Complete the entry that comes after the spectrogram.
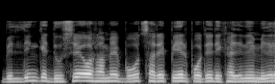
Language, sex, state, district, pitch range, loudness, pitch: Hindi, male, Arunachal Pradesh, Longding, 140-155 Hz, -16 LUFS, 150 Hz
